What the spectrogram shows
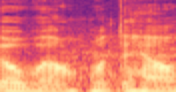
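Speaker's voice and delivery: ordinary talk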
